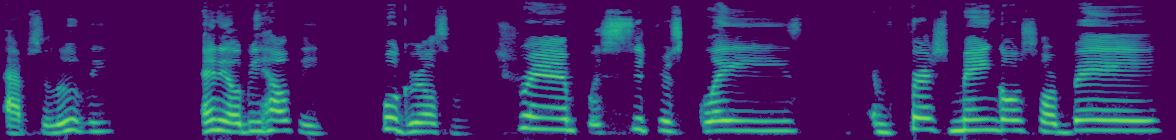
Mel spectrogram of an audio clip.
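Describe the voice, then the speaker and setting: A quick, jokey AI sidekick with a bright, high voice, firing off punchlines in a playful rush, as a woman puts it on. The sound is dry and close. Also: dry recording. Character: fast, snappy wisecracking comic AI sidekick.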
